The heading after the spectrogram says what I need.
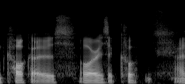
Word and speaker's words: Cockos: Why why did you go with the name cockos? Or is it co I don't know how to pronounce it. Cockos.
